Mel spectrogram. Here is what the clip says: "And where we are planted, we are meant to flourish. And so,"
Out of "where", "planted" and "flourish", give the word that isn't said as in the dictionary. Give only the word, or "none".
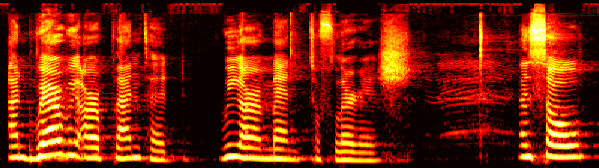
none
